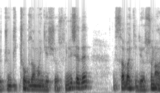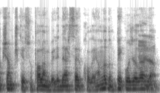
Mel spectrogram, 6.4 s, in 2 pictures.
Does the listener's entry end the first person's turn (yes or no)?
no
